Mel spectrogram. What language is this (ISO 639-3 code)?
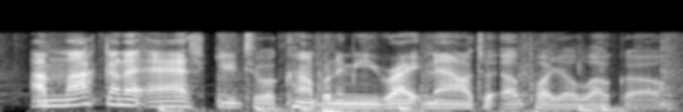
eng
